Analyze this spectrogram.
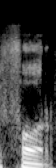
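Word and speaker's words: four: এই শেষে শব্দের শেষে আর বা র থাকলে ব্রিটিশরা এটা কিন্তু উচ্চারণ করে না। যেমন আমরা বলি ফোর।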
